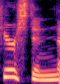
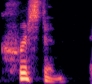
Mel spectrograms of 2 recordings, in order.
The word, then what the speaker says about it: Kirsten: Chris, Kirsten, by the way, it's pronounced Kirsten, not Kristen.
